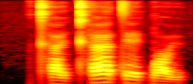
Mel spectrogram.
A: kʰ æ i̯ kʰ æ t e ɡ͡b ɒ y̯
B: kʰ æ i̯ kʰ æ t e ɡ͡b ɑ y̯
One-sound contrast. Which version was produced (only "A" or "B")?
A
